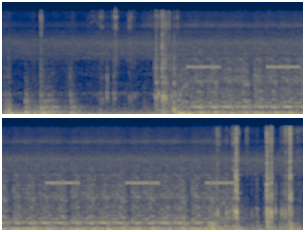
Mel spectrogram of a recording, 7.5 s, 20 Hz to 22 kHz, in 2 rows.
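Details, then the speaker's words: 1992 Acura Integra, sat over 5 years; new distributor and starter fitted. Starter churns in steady rhythmic pulses and nearly catches once but won't start. Owner suspects no fuel pump and that it is now flooded. "Oh, she wants to go so badly. Come on, baby. I probably flooded the hell out of it by now."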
